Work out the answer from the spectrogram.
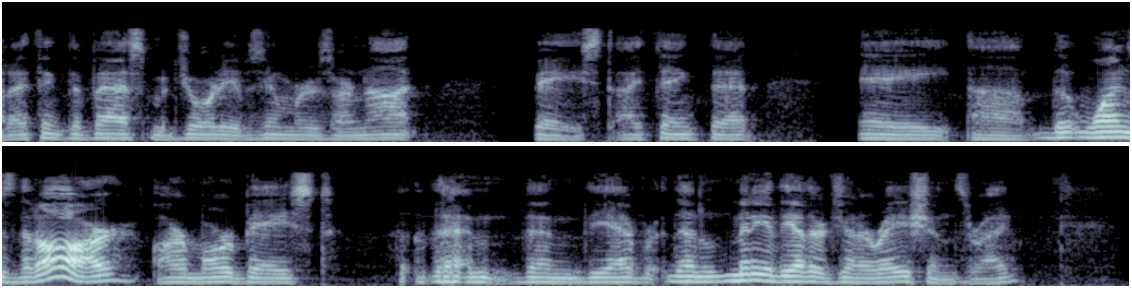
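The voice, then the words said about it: Strained, fading voice. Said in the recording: “I'm going to go rest my voice. As you can hear, I'm kind of losing my voice”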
